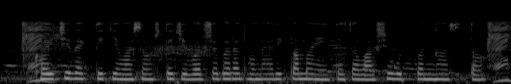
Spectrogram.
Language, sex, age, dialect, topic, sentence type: Marathi, female, 18-24, Southern Konkan, banking, statement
